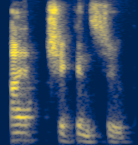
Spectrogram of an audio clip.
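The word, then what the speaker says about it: Hatshepsut: pronounce it better and he just says queen hot chicken soup and that's how we pronounce it the queen hot chicken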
